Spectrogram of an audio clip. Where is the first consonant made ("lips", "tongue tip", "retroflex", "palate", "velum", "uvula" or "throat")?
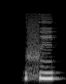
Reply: lips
